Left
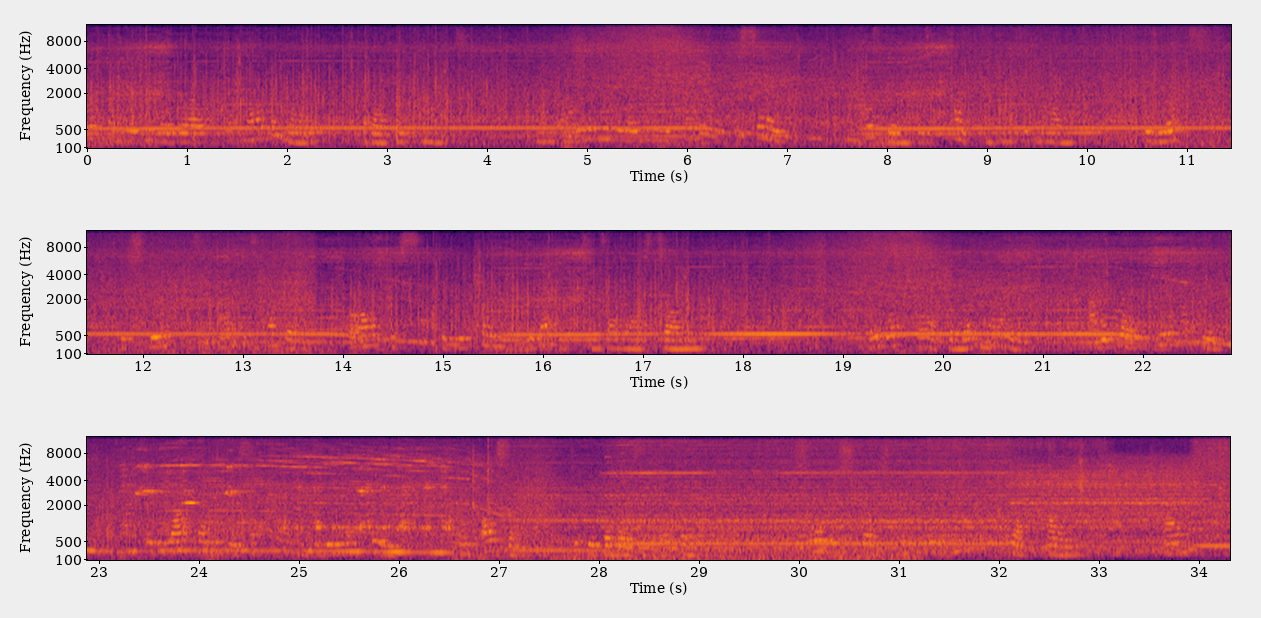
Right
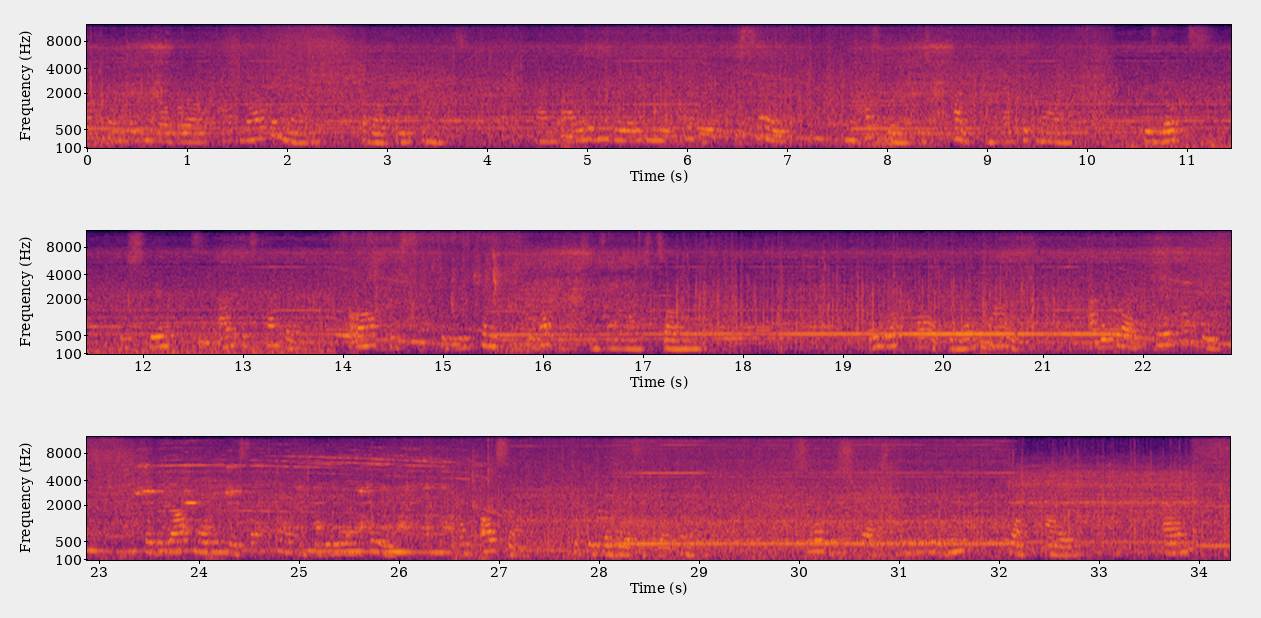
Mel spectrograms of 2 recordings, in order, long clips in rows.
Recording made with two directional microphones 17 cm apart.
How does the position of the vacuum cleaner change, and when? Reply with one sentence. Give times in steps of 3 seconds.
You can hear the vacuum cleaner on the right from 0 s and in the centre from 21 s.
